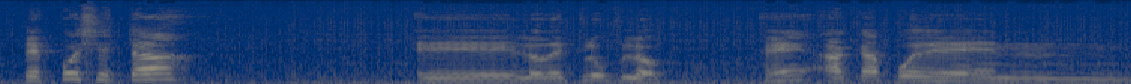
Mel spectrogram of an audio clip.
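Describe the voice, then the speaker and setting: Higher-voiced Argentine man, noisy background. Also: fairly bright tone. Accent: Argentine Spanish. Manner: hesitant, explanatory, punctuated with checking tags. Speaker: amateur radio operator and video host. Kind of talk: informal screen tutorial.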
